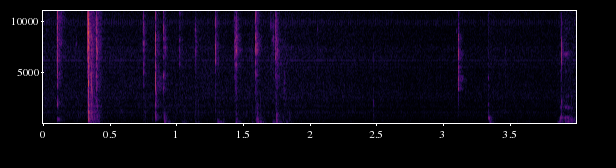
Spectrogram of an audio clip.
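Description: Computer keyboard typing: a quick run of key clicks over the first two seconds, then two lone clicks a little after three seconds.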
